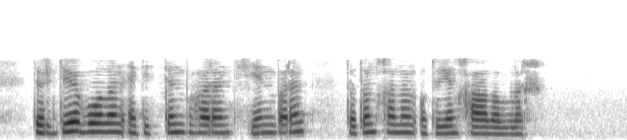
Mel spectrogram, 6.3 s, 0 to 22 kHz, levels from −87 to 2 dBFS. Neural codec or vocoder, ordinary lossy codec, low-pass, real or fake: none; AAC, 16 kbps; 7.2 kHz; real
